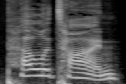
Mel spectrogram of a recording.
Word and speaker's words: Peloton: It's Peloton. – So we say it right.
